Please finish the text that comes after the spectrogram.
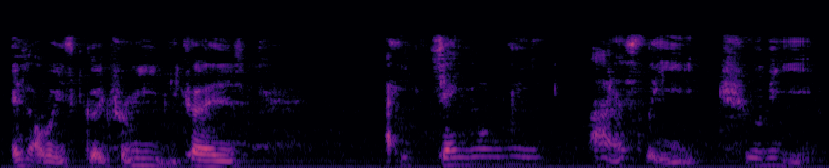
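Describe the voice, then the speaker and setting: A man recording a casual, rambling personal vlog, speaking earnestly and haltingly in short phrases with long pauses. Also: medium pitch, gravelly, fairly bright tone. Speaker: vlogger. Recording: dull lo-fi audio with faint hum.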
